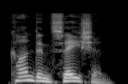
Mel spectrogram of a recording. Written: condensation

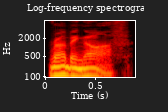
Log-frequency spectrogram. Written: rubbing off

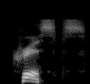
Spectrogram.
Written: crisps

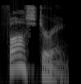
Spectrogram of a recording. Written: fostering

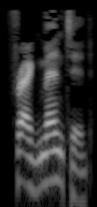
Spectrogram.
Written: fragmented

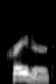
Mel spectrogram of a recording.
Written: cratered

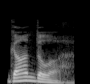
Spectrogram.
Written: gondola

